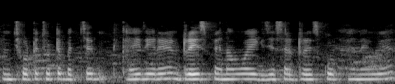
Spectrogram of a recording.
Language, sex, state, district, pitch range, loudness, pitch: Hindi, female, Uttar Pradesh, Hamirpur, 235-250 Hz, -18 LUFS, 240 Hz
